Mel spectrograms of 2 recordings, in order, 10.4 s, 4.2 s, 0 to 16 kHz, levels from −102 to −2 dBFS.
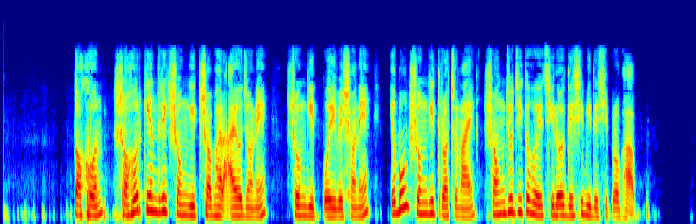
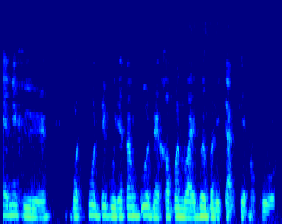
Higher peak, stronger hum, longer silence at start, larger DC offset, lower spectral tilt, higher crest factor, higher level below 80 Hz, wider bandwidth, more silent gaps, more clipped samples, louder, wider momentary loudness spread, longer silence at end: first, -2 dBFS vs -44 dBFS; neither; first, 1.1 s vs 0.05 s; neither; about the same, -8 dB/octave vs -8 dB/octave; about the same, 14 dB vs 16 dB; first, -54 dBFS vs -88 dBFS; second, 7.2 kHz vs 11 kHz; neither; neither; first, -16 LUFS vs -60 LUFS; second, 7 LU vs 10 LU; first, 0.7 s vs 0.15 s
